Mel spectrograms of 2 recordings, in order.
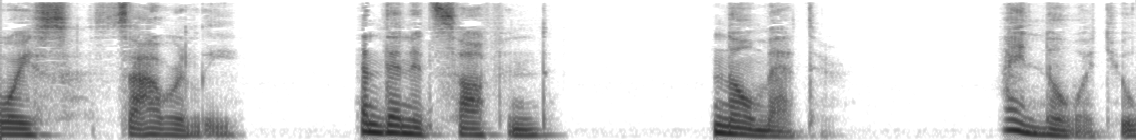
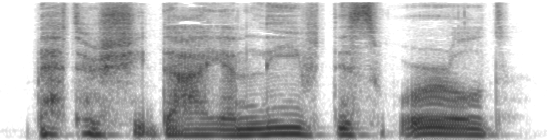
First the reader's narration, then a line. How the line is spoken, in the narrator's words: croaked Constantine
